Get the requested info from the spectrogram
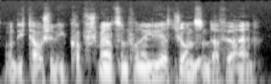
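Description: A man's voice: low voice, steady tone, a little fast, no room sound, dull audio. An actor playing an uneasy, evasive, grumbling man in a radio play, with dry, terse, irritable delivery. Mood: grudging, dry. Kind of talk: absurdist German radio play acting.

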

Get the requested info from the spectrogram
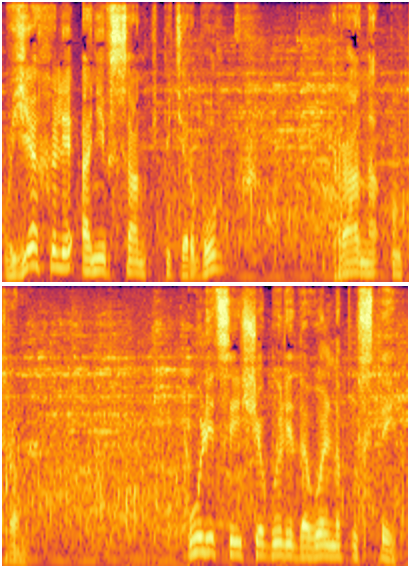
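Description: A man reading a literary historical story as a radio narrator, in measured short phrases. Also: mid-range voice, sing-song, dark tone, slight background noise. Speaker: narrator of a radio audio play.

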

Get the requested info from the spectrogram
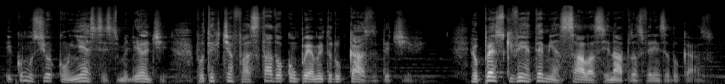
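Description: Man acting sharp, animated, menacing police captain. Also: mid-range voice, fast, faint music behind. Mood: cold, secretive. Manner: pompous, interrogating, theatrical. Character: menacing, sarcastic, corrupt male police captain. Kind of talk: comedic audio drama acting.

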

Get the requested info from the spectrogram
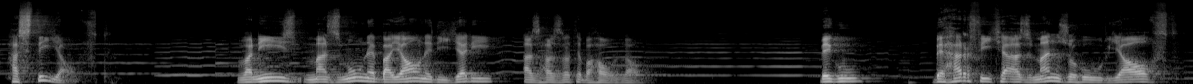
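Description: A man with a medium-pitched voice narrates a devotional book. His delivery is formal and measured, like recited scripture, with pauses between phrases. Instrumental music plays faintly behind him. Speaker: audiobook narrator.

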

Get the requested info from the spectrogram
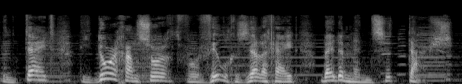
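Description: A wry storyteller introduces a radio pub comedy. He speaks slowly with very lively pitch over clear accordion music. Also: full character voice. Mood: wry, measured. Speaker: narrator. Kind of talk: scripted radio drama narration. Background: accordion and harmonica music.

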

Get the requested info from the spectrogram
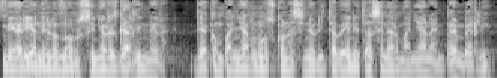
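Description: An actor playing a courteous, reserved wealthy gentleman with formal, polite speech in a radio drama. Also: very deep voice, steady tone, fast.

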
